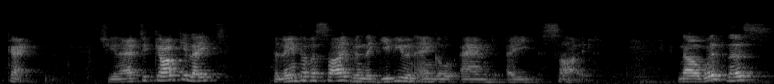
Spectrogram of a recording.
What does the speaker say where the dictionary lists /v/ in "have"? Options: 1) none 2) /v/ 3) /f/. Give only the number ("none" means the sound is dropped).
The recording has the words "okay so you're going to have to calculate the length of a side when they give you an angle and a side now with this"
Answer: 3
